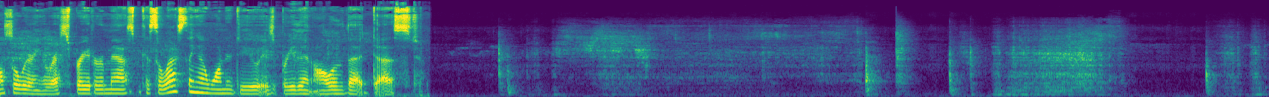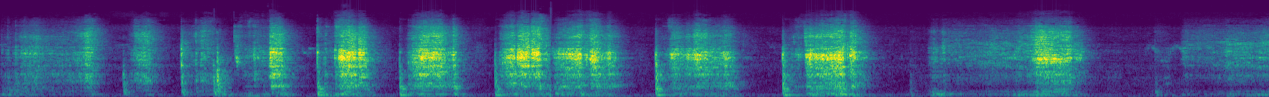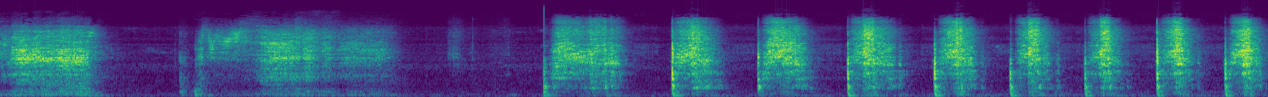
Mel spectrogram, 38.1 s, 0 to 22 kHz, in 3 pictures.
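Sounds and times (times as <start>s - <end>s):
hand scraper scraping wood: 5.1s - 11.3s, 12.1s - 26.5s, 27.2s - 29.4s, 30.8s - 38.0s.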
